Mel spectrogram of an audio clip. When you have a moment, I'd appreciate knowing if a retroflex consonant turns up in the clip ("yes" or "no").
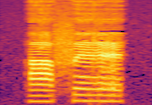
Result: no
